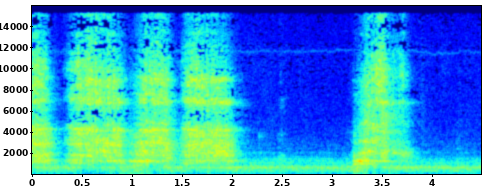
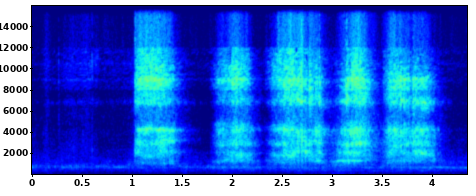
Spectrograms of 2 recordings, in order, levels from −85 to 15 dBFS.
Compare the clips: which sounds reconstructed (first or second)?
second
